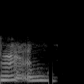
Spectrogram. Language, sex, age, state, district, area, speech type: Malayalam, female, 30-45, Kerala, Kozhikode, urban, conversation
